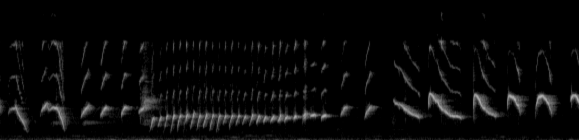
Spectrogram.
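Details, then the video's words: Canary song used to prompt reluctant canaries to sing, with long rolls: sharp falling whistles, a long rapid rattling trill, then varied high slurred notes repeated about three times a second. "Pancingan kenari gacor ngerol panjang dan pancingan kenari malas bunyi pasti"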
